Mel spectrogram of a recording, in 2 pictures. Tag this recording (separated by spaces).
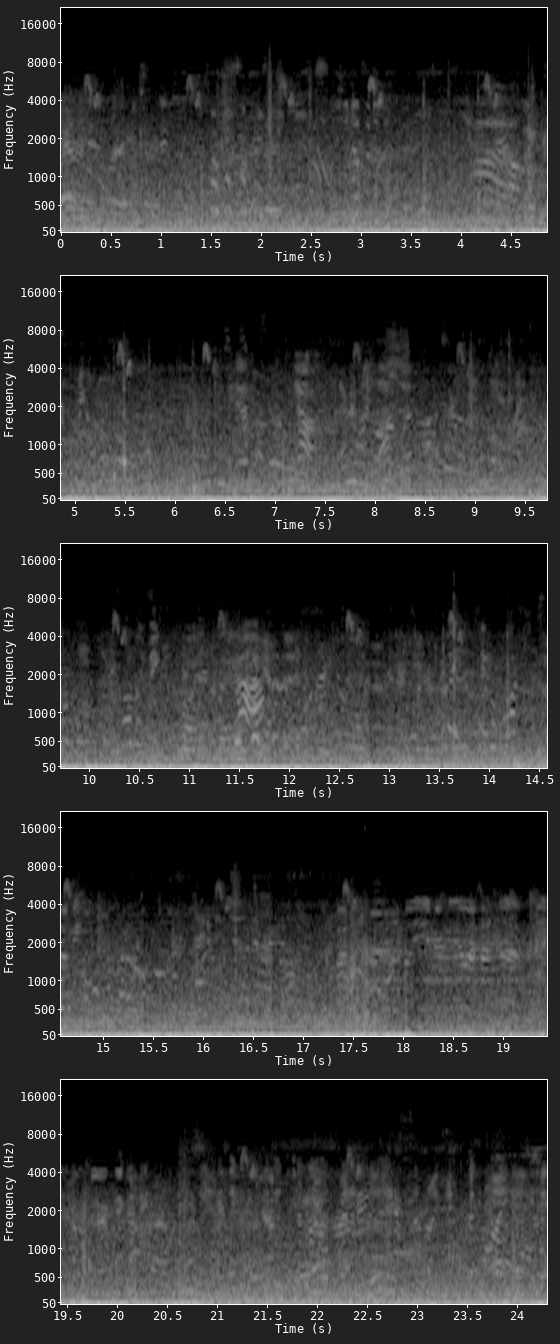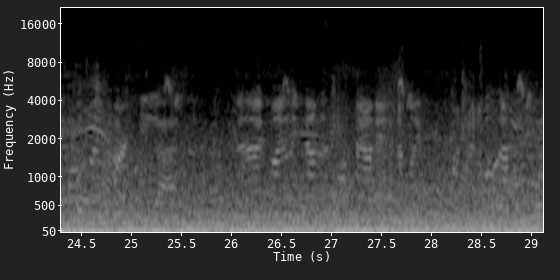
Ambiance Park City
